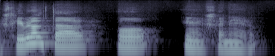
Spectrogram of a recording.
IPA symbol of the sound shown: x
